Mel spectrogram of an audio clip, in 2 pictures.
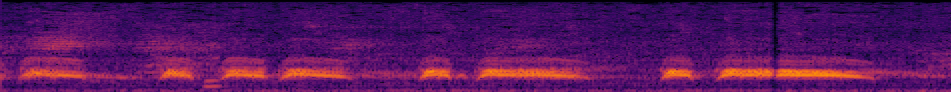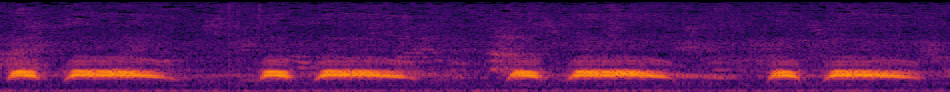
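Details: Deep-voiced 'thổ ồm' spotted dove song aimed at provoking wild doves: steady, fast-repeated pairs of a clipped coo then a longer mellow coo, roughly every second, with faint room noise.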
